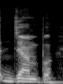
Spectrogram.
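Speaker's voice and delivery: जंप with a short lip-closed m before प; half-m. Shown as a demonstration. Teacher answering how it is read, जंप with a half-m. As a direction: say जंप as jamp, one syllable. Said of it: "यहाँ पे आधा माँ का उच्चारण निकल गया".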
